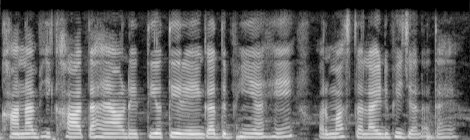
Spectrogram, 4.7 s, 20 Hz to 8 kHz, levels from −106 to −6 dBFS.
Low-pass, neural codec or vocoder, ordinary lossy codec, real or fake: 7.2 kHz; none; none; real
